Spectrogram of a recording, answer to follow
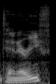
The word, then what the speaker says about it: Tenerife: You were in Tenerife. Yes, I was, and you- thank you for pronouncing that properly.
